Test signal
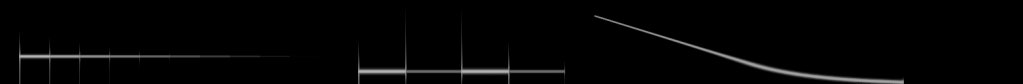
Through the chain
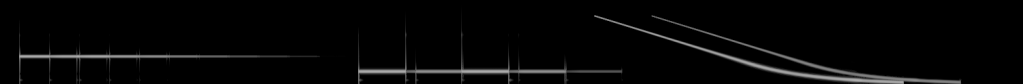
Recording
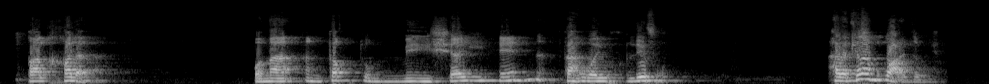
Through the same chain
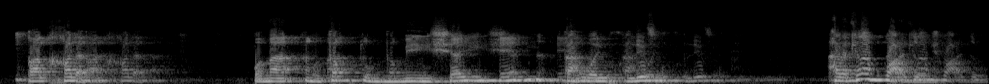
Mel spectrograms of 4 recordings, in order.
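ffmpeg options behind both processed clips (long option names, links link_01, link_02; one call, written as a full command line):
ffmpeg -i in.wav -filter_complex "[0:a]equalizer=frequency=200:width_type=o:width=0.33:gain=11,equalizer=frequency=500:width_type=o:width=0.33:gain=-6,equalizer=frequency=4000:width_type=o:width=0.33:gain=10,acompressor=threshold=-31dB:ratio=3:attack=0.2:release=262:knee=1:detection=rms,asplit=2[link_01][link_02];[link_02]aecho=0:1:572:0.282[link_03];[link_01][link_03]amix=inputs=2:normalize=0,volume=5dB" out.wav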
